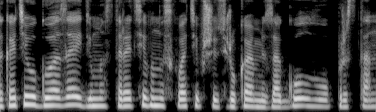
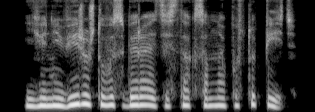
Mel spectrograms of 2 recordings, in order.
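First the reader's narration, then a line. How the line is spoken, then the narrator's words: Dejected, faltering voice. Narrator (Russian): упавшим голосом произнесла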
